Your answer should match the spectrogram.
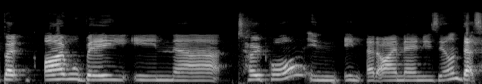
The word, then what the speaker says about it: Taupo: But I will be in Taupo at Ironman New Zealand. That's how you pronounce it, by the way.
